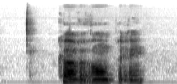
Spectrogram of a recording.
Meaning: third-person singular conditional of corrompre
- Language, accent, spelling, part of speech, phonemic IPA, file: French, Canada, corromprait, verb, /kɔ.ʁɔ̃.pʁɛ/, LL-Q150 (fra)-corromprait.wav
